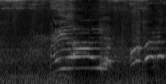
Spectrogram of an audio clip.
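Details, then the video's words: Black swan at Mysore Zoo, India: a single drawn-out, rising, nasal, trumpet-like note, followed by a shorter, upward-bending second note. "Strange Sounds Of Swans | Call Of Swans"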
